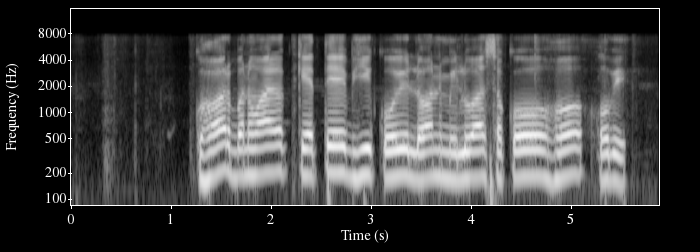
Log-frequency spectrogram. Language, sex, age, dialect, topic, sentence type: Magahi, male, 18-24, Northeastern/Surjapuri, banking, question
